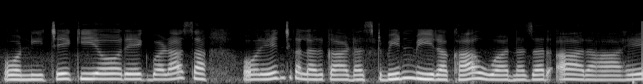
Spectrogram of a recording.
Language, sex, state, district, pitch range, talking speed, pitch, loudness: Hindi, female, Rajasthan, Jaipur, 220-250 Hz, 170 wpm, 230 Hz, -12 LUFS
